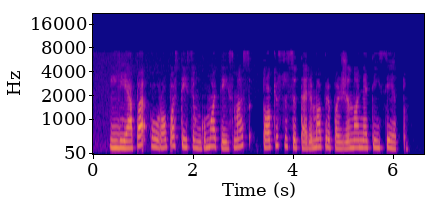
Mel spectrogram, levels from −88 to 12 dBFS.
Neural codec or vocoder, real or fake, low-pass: none; real; 7.2 kHz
